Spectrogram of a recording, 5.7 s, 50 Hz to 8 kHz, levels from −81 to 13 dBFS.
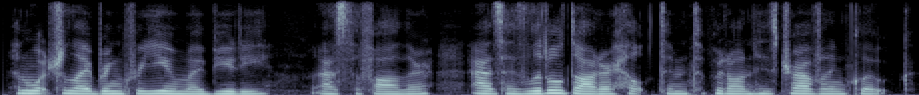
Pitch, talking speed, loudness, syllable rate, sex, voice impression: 200 Hz, 250 wpm, -16 LUFS, 6.3 syllables/s, female, feminine, slightly young, slightly fluent, slightly cute, slightly calm, friendly, slightly sweet, slightly kind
